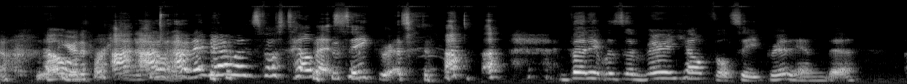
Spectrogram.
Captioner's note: laughs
